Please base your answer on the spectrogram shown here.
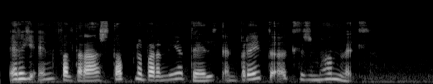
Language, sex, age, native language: Icelandic, female, 30-39, Icelandic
